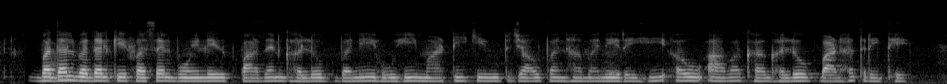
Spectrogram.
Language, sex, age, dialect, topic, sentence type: Chhattisgarhi, female, 18-24, Western/Budati/Khatahi, agriculture, statement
